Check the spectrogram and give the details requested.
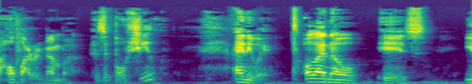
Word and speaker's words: bocil: Bocil. Is it Bocil? Right? C alone, pronounced C-H. Damn, I hope I remember. Is it Bocil?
